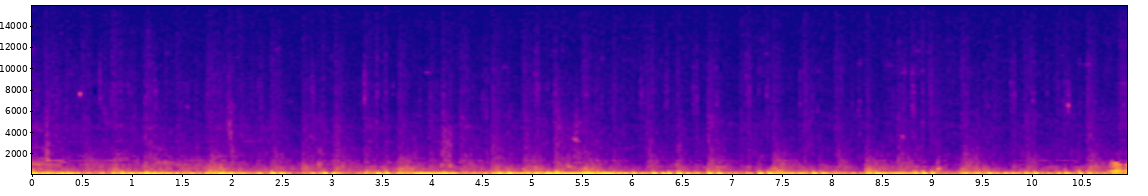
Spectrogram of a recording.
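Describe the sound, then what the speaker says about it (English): In Mount and Blade 2 Bannerlord, horses gallop with a dense, continuous rumble of hooves amid battle noise, a horse whinnying in the busy mix. "Horses."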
